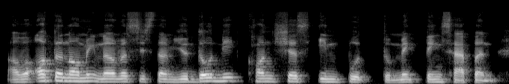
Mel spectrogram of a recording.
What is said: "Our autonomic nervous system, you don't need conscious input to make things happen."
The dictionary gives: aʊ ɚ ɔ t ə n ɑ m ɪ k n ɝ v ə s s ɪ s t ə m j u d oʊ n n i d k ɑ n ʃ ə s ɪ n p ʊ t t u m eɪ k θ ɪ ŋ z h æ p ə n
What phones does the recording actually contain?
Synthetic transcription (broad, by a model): aʊ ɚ ɔ t ə n ɑ m ɪ k n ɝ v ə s s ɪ s t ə m j u d oʊ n n i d k ɑ n ʃ ə s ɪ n p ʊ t t u m eɪ k t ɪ ŋ s h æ p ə n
